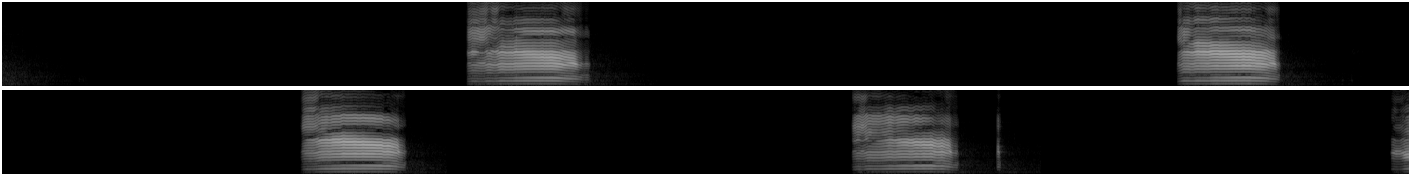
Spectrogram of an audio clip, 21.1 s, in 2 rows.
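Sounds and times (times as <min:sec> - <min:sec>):
deer bleating: 0:03.5 - 0:04.5, 0:08.8 - 0:09.7, 0:12.8 - 0:13.7, 0:16.9 - 0:18.1.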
